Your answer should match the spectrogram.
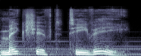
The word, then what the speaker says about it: MkshftTV: Welcome to MkshftTV, pronounced Makeshift TV, because vowels are a luxury in this economy.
